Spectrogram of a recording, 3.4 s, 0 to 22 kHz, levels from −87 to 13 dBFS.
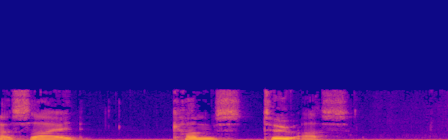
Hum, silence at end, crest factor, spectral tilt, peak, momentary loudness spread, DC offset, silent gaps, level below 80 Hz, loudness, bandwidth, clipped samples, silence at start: none; 0 s; 16 dB; -6 dB/octave; -2 dBFS; 15 LU; under 0.1%; none; -36 dBFS; -18 LUFS; 8.2 kHz; under 0.1%; 0 s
